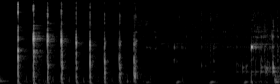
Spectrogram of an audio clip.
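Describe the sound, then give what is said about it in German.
Red wine glugs from a bottle into a glass in about nine quick, evenly spaced pulses, then tapers into softer trickles and a few faint drips, with no talking. “Ich freue mich ja immer, wenn ein Rotwein kommt. Komm, in meinem, kommt Glas, ja nicht so in meinem Glas ist Rotwein.”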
